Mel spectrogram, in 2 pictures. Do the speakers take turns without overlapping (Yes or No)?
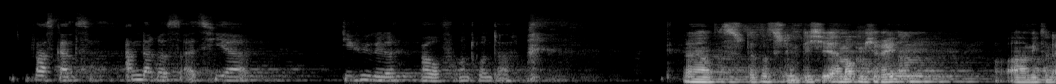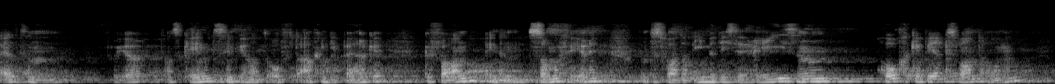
Yes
